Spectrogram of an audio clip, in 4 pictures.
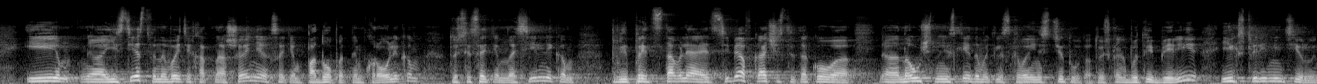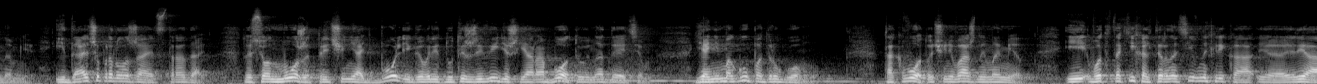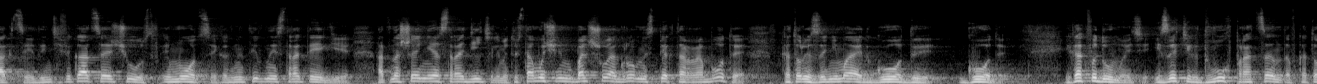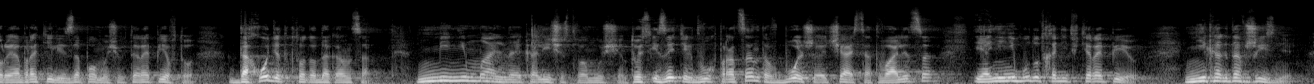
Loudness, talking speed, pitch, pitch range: -17 LUFS, 140 wpm, 120 Hz, 105-140 Hz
